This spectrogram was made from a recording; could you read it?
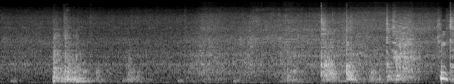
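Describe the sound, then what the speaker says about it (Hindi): Chicken pieces dropped into a pan of frying onions for a pea and chicken curry: a loud burst of sizzling hiss that swells again as the pieces are stirred and shifted, close and steady, with no voice. "उसके बाद मैं इसमें चिकन ऐड करूँगी। अब मैं इसमें चिकन डाल लेती हूँ।"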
